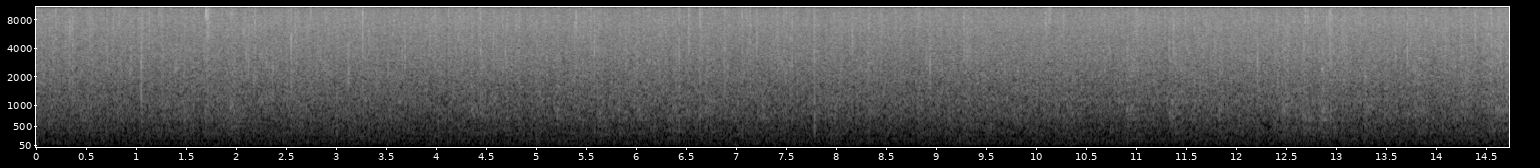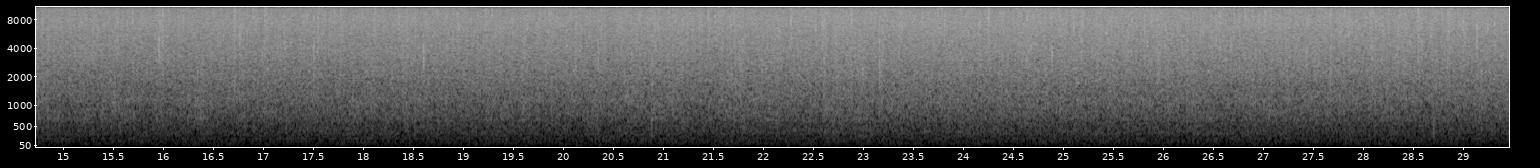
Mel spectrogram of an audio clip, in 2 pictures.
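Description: Steady rain falling on pine boughs: an even hiss with scattered sharper drop clicks, growing slightly louder toward the end.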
